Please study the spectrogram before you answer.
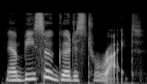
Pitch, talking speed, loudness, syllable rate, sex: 220 Hz, 285 wpm, -19 LUFS, 6.0 syllables/s, female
